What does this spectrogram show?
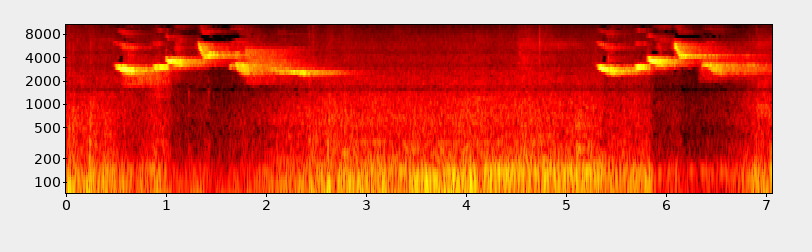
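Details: Wild-type song of an oriental magpie-robin taken from the nest in Dak Lak, five seasons old, a voice meant to stir birds coming into condition or to lure wild birds: two bouts of clear, rich whistled phrases, rising and falling, with faint low rumble.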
